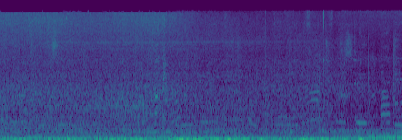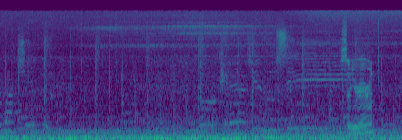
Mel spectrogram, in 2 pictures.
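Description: Steady low rumble of a car's engine and road noise, heard from inside the cabin while driving.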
